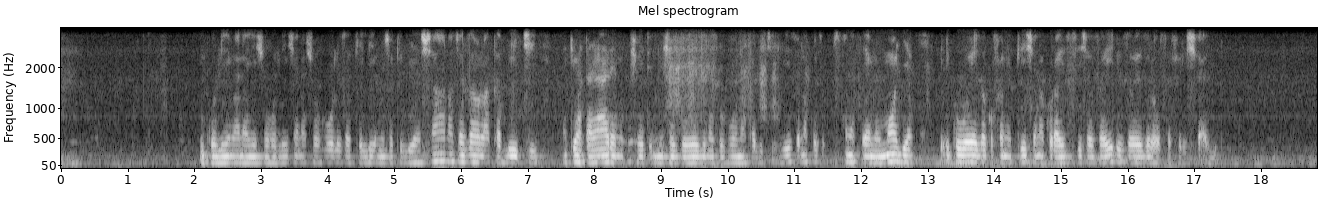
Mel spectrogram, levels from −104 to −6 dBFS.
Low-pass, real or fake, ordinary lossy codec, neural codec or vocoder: 3.6 kHz; fake; Opus, 24 kbps; autoencoder, 48 kHz, 128 numbers a frame, DAC-VAE, trained on Japanese speech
